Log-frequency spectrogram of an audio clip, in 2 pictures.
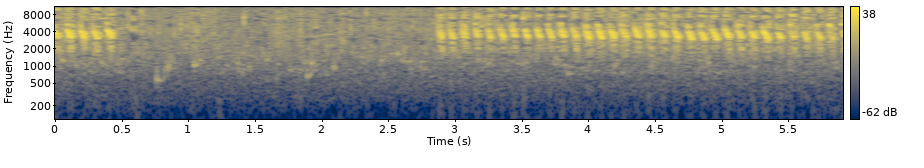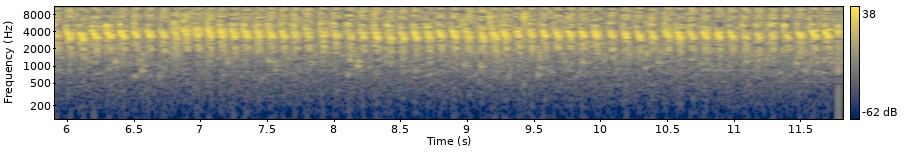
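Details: Pygmy tit singing as tutor song for songbirds: a few faint notes, near silence for three seconds, then a long, loud stream of rapid high pulsed chirps.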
